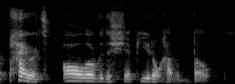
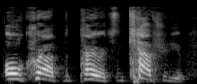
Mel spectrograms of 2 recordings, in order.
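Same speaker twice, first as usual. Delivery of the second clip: loud, high burst of dismay; hammed-up sudden shock; mock alarm; 8 semitones higher, 8 dB louder than usual. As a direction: blurt it in pretend panic. Acts out sudden capture.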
